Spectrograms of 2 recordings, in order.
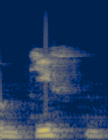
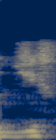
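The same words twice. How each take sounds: First: "गिफ" with a hard g; hard-g pronunciation. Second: "जिफ" with a j sound; soft-g pronunciation. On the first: Teacher showing students one accepted way, "गिफ" with hard g. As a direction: say "गिफ" opening on a g as in go. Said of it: "इसकी pronunciation जो है वो गिफ या जिफ है". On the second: Teacher showing students the other accepted way, "जिफ" with soft g. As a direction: say "जिफ" opening like jam. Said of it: "या आप इसको जिफ pronunciate कर सकते हैं". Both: Shown as a demonstration.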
